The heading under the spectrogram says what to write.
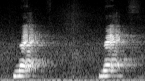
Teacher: Rồi âm gió bật ra ấy, là âm cuối là âm ca.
